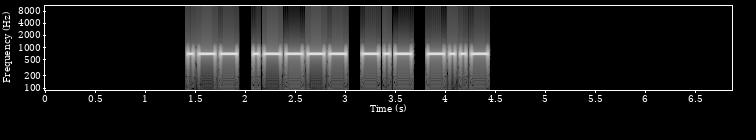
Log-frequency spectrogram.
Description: Morse code, heard as a keyed tone, about 22 wpm, 700 Hz. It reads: W1KX
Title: USA Call Signs - 4 Characters - Repeated 2x - 22wpm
